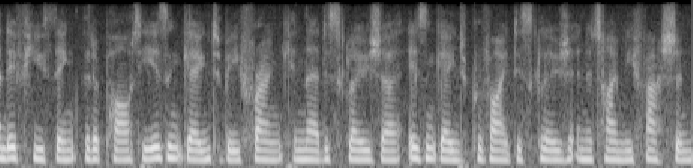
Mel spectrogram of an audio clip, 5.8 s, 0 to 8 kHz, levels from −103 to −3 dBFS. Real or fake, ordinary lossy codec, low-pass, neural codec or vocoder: real; MP3, 64 kbps; 7.2 kHz; none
